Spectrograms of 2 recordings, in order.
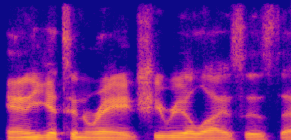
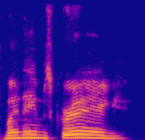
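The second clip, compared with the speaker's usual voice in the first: pitched-up goofy Greg line; a playful high-voiced echo; mock high; 9 semitones higher, slower than usual. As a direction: repeat "My name's Greg" high and silly. Repeating the line, higher.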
